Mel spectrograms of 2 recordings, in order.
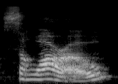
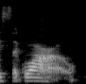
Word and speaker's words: saguaro: lisa is at 15 and the cute little saguaro see didn't pronounce the g i don't know it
